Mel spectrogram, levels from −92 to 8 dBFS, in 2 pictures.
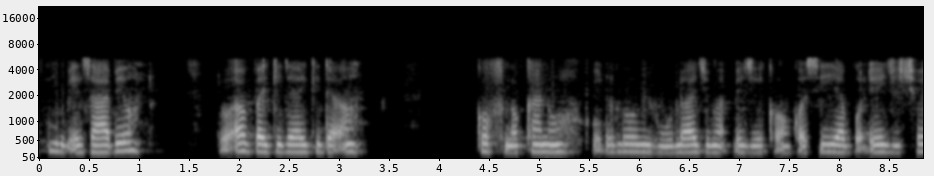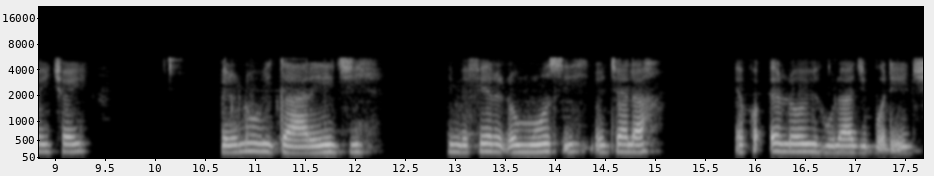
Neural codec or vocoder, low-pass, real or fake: none; 5.4 kHz; real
